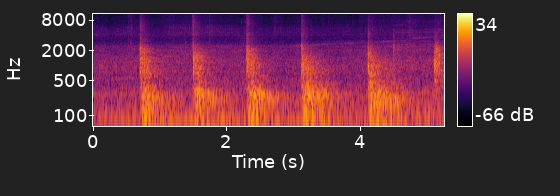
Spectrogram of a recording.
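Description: Six heavy wooden knocks, about one every 0.8 s, as the timber bracing holding the motorcycles is struck and broken loose inside a steel shipping container.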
